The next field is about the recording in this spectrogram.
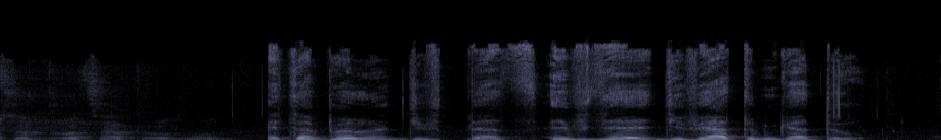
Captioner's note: mumbling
